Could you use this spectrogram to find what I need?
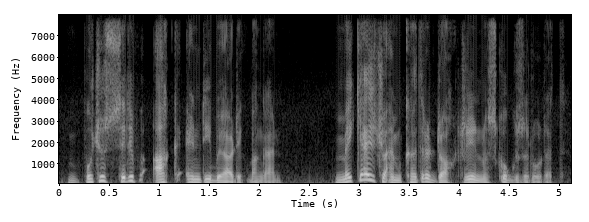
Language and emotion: Kashmiri, angry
